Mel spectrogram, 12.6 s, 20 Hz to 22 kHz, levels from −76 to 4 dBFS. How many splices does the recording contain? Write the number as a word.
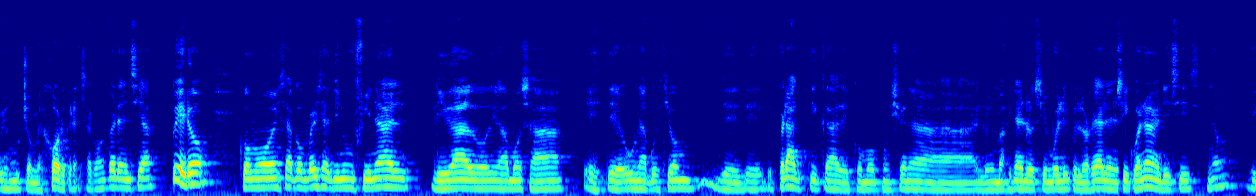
five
